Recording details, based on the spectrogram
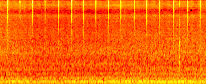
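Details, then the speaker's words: Carrier gas furnace after inducer fan replacement, test run: steady low motor hum with a faint, even light ticking as the draft inducer spins up and creates vacuum before ignition; operating normally. "first thing it's supposed to happen is this induction motors gonna come under grace and negative pressure inside the plenum which is going to create a vacuum"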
